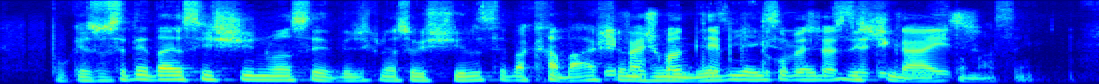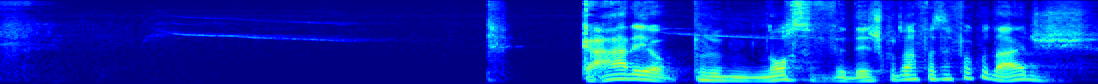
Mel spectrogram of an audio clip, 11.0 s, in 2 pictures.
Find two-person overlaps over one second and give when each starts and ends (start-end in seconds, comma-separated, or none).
3.0-4.9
